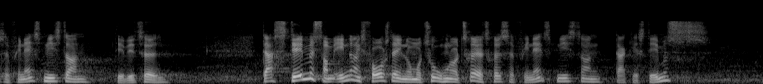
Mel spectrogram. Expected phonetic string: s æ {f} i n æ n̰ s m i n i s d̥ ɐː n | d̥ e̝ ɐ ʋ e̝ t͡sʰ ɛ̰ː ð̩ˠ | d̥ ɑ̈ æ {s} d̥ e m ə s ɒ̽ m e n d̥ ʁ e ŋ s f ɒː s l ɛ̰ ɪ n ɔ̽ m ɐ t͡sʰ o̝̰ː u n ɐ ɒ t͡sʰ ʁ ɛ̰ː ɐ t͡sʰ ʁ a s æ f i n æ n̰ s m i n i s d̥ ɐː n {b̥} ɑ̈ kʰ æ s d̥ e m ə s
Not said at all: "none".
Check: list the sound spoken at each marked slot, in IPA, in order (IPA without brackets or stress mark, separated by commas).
f, s, d̥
